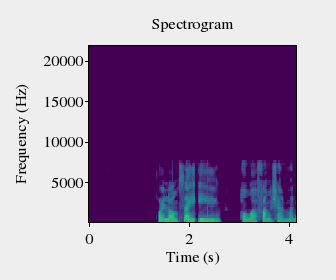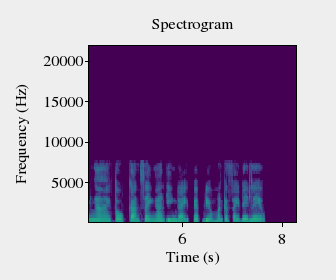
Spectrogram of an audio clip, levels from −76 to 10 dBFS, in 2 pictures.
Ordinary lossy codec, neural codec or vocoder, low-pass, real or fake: none; none; none; real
